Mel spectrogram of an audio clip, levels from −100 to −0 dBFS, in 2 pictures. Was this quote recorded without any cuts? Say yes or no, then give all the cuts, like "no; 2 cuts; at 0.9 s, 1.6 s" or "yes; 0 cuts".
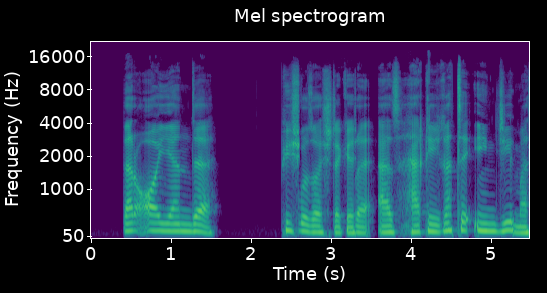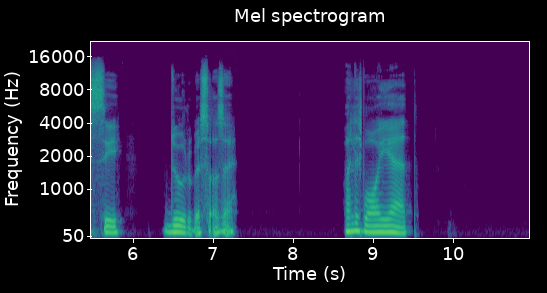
no; 4 cuts; at 2.6 s, 3.3 s, 5.3 s, 8.8 s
